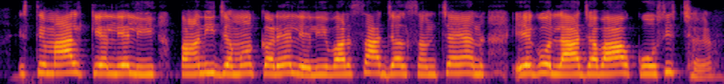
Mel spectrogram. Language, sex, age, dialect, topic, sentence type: Maithili, female, 18-24, Angika, agriculture, statement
